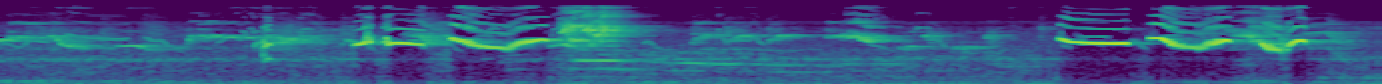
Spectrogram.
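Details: Soft, rambling whistled warble from an Oriental magpie-robin building into loud, sharply bent whistles near the end, over a low hum. Intended to rouse a silent, out-of-form kacer.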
